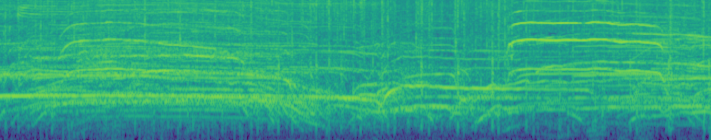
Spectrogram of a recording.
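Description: A crowd yelling, screaming and clapping, loud and dense throughout, with cheers and whoops layered over scattered applause.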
